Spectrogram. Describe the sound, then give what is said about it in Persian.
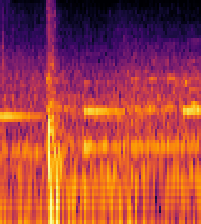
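Someone getting into a car, likely a Patrol, marked by one short, sharp thump like a door shutting. A steady low background hum runs underneath. “سوار ماشین میشه.”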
